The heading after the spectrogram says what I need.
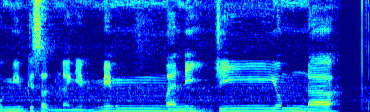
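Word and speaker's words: مِّن مَّنِيٍّ يُمْنَىٰ: منی یمنا پڑھتے ہیں۔ من یہ نہیں ہے، یہاں نون جو ساکن ہے اس کو نہیں پڑھا جائے گا، پہلے میم کے بعد جو نون آ رہا ہے اس پہلے میم کو دوسرے میم کے ساتھ ملا کے مم منی یمنا، یعنی اس کو من نہیں پڑھیں گے، نون کن کا تلفظ نہیں ہوگا۔ مم منی یمنا، نون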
